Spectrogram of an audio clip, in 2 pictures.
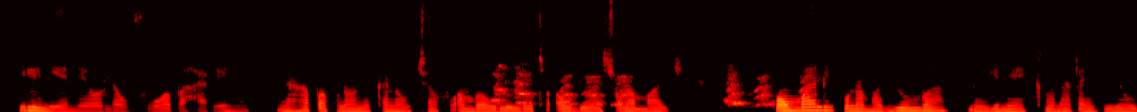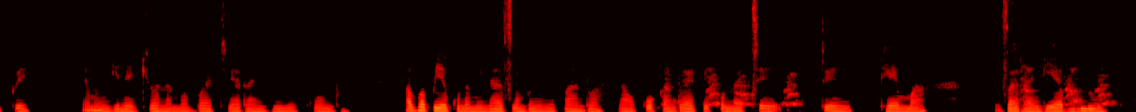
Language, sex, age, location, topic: Swahili, female, 18-24, Mombasa, government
